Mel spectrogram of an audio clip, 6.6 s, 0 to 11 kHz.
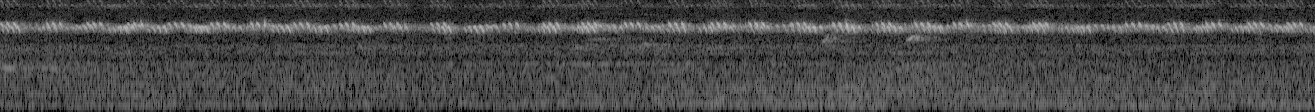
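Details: A cricket trills steadily in a high, pulsing, continuous chirp around 4.0–6.0 kHz.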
